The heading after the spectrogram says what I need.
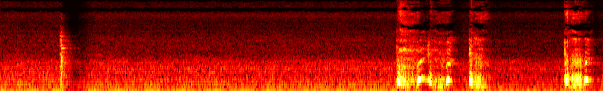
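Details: After a quiet stretch, a run of harsh, barking coughs with a wet, congested edge, then two more bursts, from an adult reporting increasing congestion and suspected allergies; congested barking cough.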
